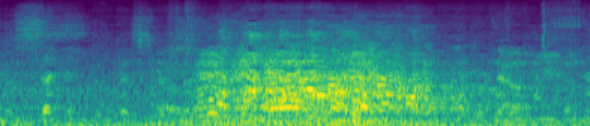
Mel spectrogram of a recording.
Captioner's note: audience laughs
